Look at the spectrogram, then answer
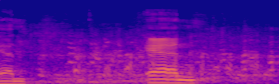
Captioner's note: laughs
